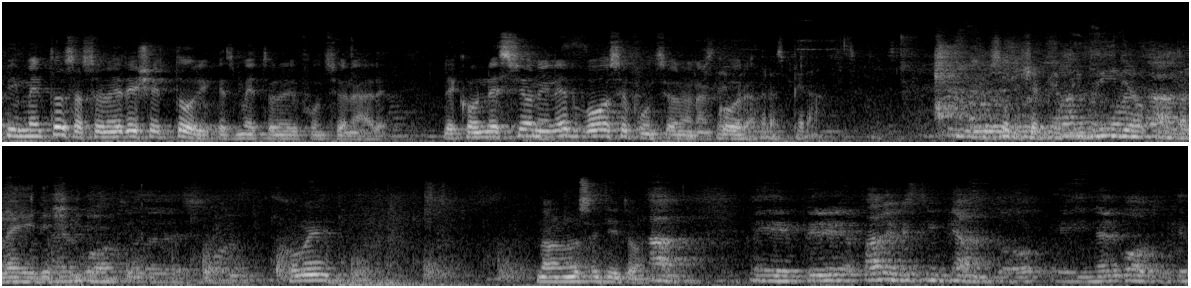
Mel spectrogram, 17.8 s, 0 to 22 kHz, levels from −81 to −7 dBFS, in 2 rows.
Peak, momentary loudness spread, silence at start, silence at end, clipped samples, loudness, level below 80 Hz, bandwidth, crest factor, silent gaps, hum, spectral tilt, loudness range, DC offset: -14 dBFS; 16 LU; 0 s; 0 s; under 0.1%; -32 LUFS; -54 dBFS; 12.5 kHz; 18 dB; none; none; -6.5 dB/octave; 4 LU; under 0.1%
